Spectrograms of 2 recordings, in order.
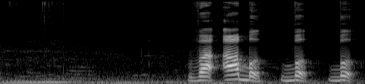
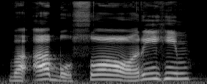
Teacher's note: با پہ قلقلہ کریں، جھٹکا دیں. وَأَبْصَارِهِمْ، سو پڑھنا ہے، سا نہیں پڑھنا.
